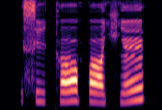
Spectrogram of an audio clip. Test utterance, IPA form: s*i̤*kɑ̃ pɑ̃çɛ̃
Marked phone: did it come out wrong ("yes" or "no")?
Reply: yes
